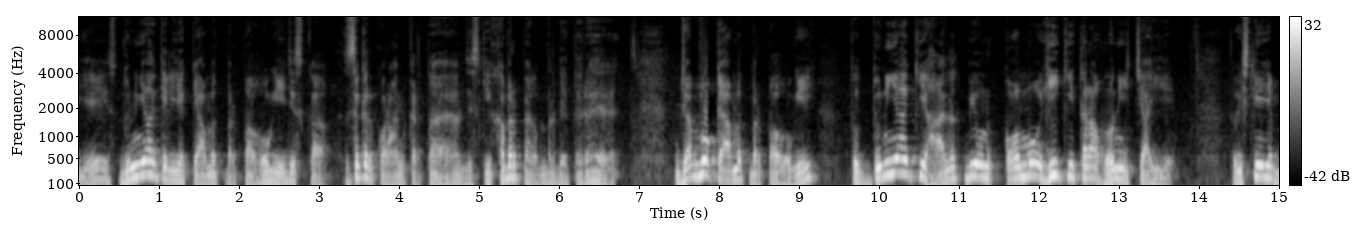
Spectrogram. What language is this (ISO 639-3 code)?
urd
